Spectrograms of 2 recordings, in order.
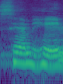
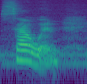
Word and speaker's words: Samhain: you so it looks as if it is pronounced Samhain and this actually pronounced soin and the term dates bats the ancient Celts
